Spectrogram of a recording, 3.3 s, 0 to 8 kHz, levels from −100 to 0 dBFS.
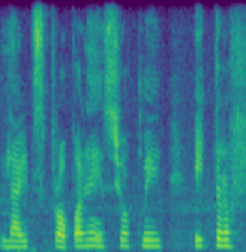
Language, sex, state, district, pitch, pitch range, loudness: Hindi, female, Gujarat, Gandhinagar, 200 Hz, 185-210 Hz, -18 LUFS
